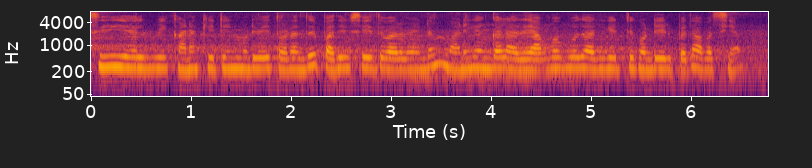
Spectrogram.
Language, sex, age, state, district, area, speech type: Tamil, female, 18-30, Tamil Nadu, Mayiladuthurai, urban, read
